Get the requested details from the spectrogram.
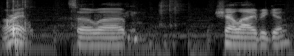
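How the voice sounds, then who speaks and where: A man's voice: mid-range voice, fairly even intonation, unhurried, fairly bright tone, soft background music. A man narrating his character's actions in a tabletop game, playful and teasing. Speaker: player.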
